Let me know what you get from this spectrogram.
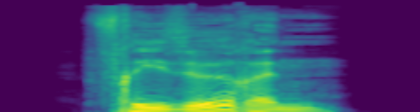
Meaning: alternative spelling of Friseurin
- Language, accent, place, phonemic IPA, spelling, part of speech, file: German, Germany, Berlin, /fʁiˈzøːʁɪn/, Frisörin, noun, De-Frisörin.ogg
